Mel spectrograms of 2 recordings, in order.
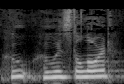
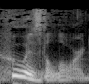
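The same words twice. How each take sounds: First: It sounds curious, like a genuine request for information. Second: It sounds scornful, like a mocking insult. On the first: The asker wants to learn more. The speaker calls it wrong. "that's not the tone of what Pharaoh is trying to convey here" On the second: The asker dismisses the one asked about. The speaker calls it right. "Pharaoh is asking this question as an insult"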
